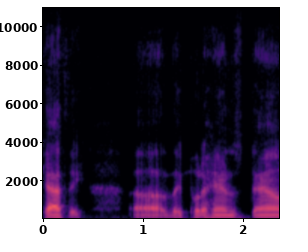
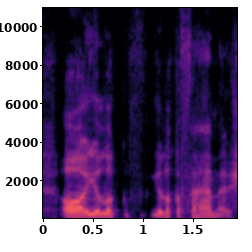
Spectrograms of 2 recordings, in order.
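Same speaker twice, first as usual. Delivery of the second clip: put-on thick Italian grandma accent, high and loud; 5 semitones higher, 7 dB louder than usual. Remembering the grandmother who cooked for them, the speaker imitates grandma's heavy accent. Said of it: "she had a very heavy accent".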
